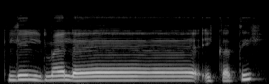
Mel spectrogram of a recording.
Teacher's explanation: للملائکتی، یہاں پہ جو مد ہے وہ مد متصل ہے، اس کو 3 سے 5 الف کے برابر ہم کھینچ کے ادا کر سکتے ہیں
